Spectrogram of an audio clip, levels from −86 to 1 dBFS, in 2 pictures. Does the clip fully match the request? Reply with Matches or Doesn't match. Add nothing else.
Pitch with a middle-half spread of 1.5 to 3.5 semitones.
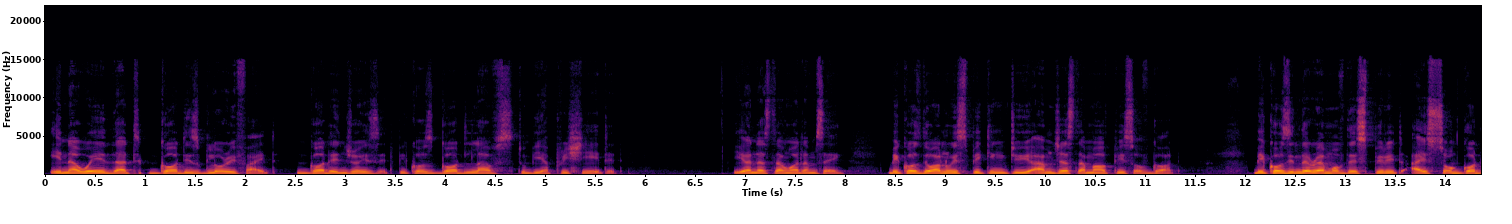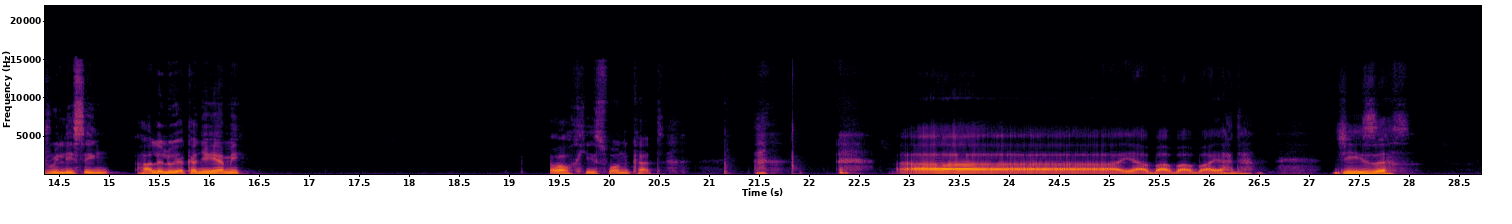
Matches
